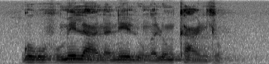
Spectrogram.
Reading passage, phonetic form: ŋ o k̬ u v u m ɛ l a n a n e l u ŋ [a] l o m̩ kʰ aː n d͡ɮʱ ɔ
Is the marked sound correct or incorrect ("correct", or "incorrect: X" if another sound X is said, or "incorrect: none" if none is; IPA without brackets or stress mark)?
correct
